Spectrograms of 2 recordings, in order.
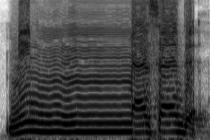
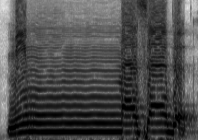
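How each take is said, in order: Both takes have the same delivery.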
